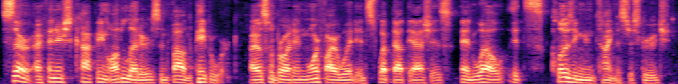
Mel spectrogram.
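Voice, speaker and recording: A man's voice: lowish voice, fairly even intonation, normal speed, hardly any pauses, a little mellow, husky. A man playing a meek, polite, hard-working office clerk in a table read, deferential and a little hesitant. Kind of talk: amateur table read of a Victorian Christmas story.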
